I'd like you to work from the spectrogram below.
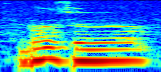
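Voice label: "bonjour", French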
